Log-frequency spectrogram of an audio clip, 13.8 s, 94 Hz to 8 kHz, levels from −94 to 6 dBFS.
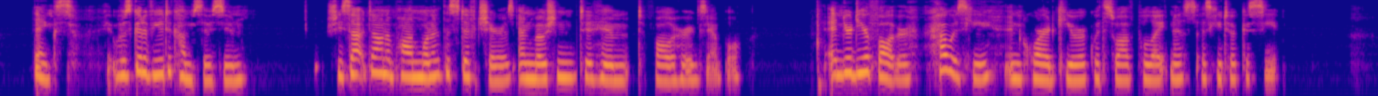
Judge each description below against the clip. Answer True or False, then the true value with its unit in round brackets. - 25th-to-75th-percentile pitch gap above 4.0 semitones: False (3.0 semitones)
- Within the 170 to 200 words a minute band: True (190 wpm)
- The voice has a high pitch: True (215 Hz)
